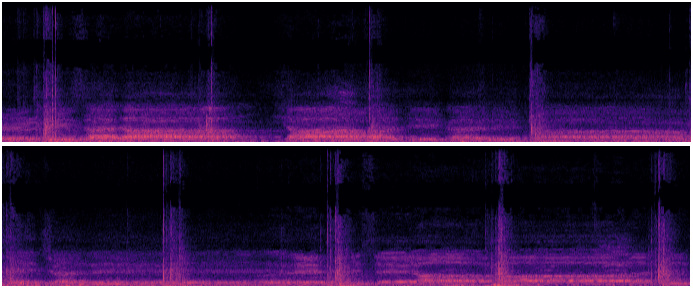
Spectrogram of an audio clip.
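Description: A group of men chanting a nauha together in unison, with a sharp beat about every second and a half from hands striking chests (matam), keeping time with the lament.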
